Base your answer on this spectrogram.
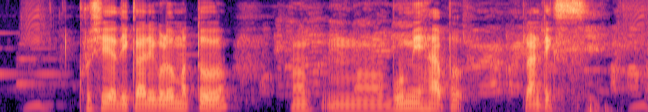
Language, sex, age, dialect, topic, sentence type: Kannada, male, 36-40, Central, agriculture, question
